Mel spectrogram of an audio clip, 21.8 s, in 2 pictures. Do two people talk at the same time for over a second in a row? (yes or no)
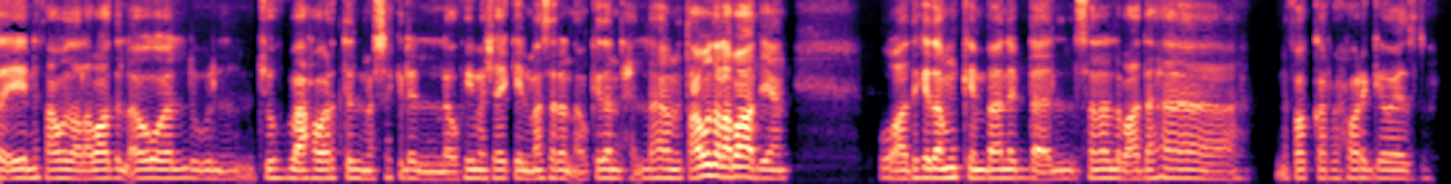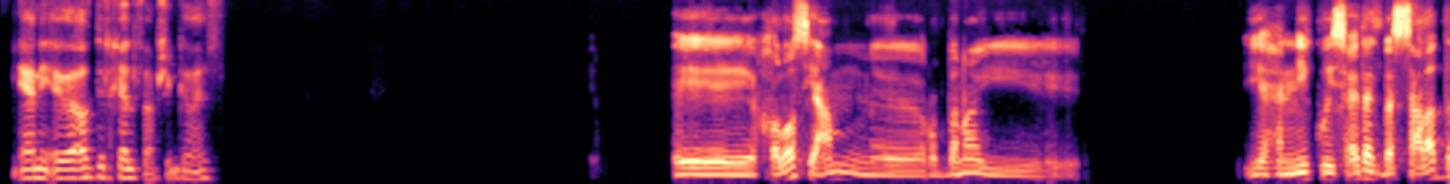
no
